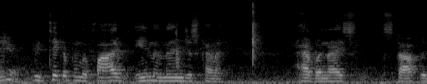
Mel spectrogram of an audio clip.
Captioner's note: snapping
